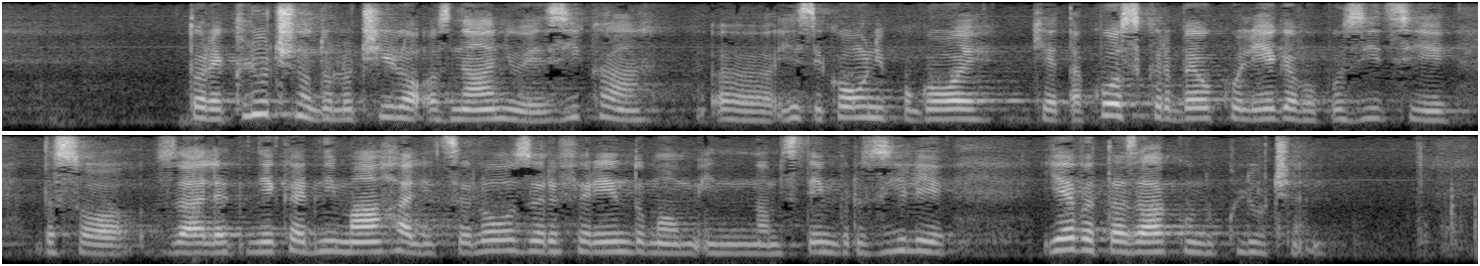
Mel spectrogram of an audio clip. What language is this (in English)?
Slovenian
